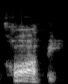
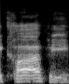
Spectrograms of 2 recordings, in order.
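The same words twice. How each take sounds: First: "coffee" as "cawfee", Massachusetts style; Massachusetts accent. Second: Said in the usual way. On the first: Retold or imitated. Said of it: "with that Massachusetts accent". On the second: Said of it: "But anytime she'd say coffee".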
